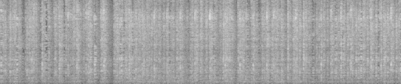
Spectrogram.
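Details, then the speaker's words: LS turbo build at first start, idling with no downpipe, after double-gasketing one manifold side: a loud raspy idle with a sharp ticking chuff on each firing pulse; the other side's manifold flange is still leaking and also needs double gaskets. "all right so it looks like this side is pretty good a lot of the noise out you're hearing is coming from the exhaust part of the turbo so that's good but it's leaking here and it's leaking there"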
